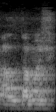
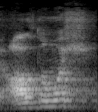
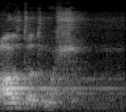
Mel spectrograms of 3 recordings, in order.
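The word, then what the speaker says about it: इल्तुतमिश: अल्तुतमिश किसको हमारे आमतौर पर अल्तमश कहते हैं, जिसका सही प्रोनाउंसिएशन तो तुर्की है, दो तरह से अल्तुतमिश या अल्तुतमिश, कभी वो आ गए इस्तेमाल बन के।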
